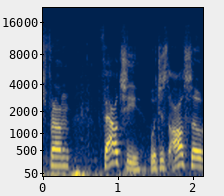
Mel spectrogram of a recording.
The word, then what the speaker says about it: Fauci: Fauci. Fauci. Yeah. I'm gonna take a shot for you. We gonna rhyme with Fauci. We're gonna throw that in there. Ouchie. Ouchie. Oh, there you go. Ouchie, grouchy, Fauci.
